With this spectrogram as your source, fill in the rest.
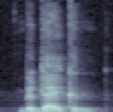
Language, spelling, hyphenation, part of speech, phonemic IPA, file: Dutch, bedijken, be‧dij‧ken, verb, /bəˈdɛi̯.kə(n)/, Nl-bedijken.ogg
- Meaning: to dyke, to confine or protect with dykes (in relation to bodies of water and parts of land)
